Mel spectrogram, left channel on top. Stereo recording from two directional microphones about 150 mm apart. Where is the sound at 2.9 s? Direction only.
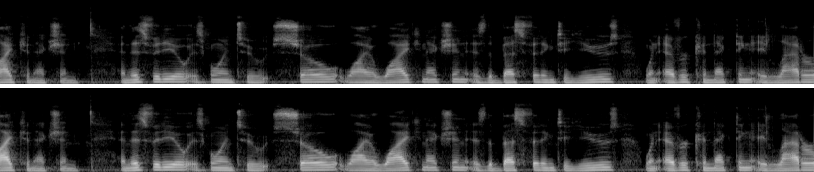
30° left (ahead or behind).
